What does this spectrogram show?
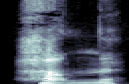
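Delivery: "han" said softly with a sounded H; H sound shown. Shown as a demonstration. Teacher shows learners the Swedish H, pronunciation demo. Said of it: "på svenska kan det vara H".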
